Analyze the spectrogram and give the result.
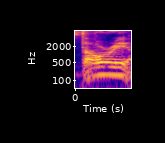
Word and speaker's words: Dyfri: Man schreibt nämlich D-Y-F-R-I und die behaupten, man spricht das Dory aus.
